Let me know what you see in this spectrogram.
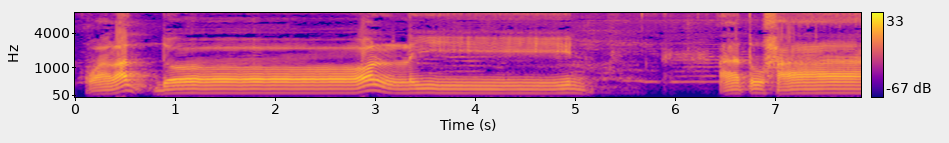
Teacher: Yang dinamakan mad lazim musaqqal kalimi ialah mad bertemu tasdid dalam 1 kalimat dan panjangnya 3 alif.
